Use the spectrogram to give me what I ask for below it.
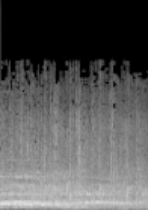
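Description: A church audience applauds to welcome a member back from sabbatical, a steady, full burst of clapping that continues evenly for about two seconds.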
